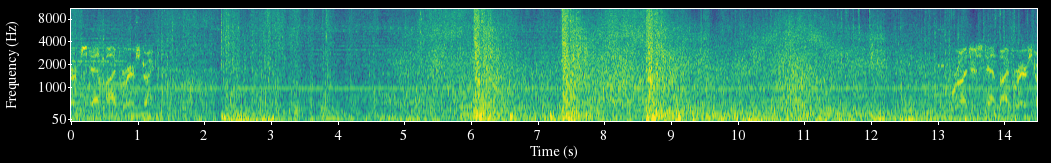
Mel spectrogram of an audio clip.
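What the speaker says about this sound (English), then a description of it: "Target confirmed. Stand by for airstrike." Airstrike explosions and gunfire in a military video game: a continuous rumble of fire with several heavy booming blasts spaced a second or so apart, under on-screen radio voices speaking throughout.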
